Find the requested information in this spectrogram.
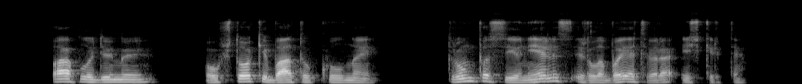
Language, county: Lithuanian, Klaipėda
